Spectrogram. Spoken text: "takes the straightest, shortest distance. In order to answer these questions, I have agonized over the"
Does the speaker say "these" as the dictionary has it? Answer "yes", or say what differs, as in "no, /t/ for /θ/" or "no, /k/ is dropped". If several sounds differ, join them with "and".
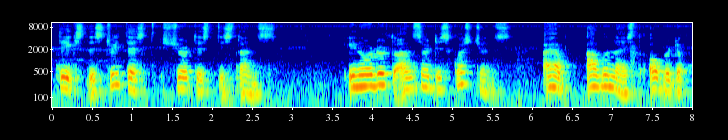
no, /s/ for /z/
